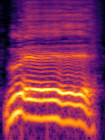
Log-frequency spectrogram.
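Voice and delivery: a nasally bleating taunt to the critics; mocking whine. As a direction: sneer it like a sulky online troll. Mocking online critics' whining.

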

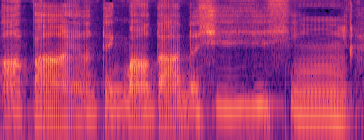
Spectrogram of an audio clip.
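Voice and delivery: put-on very high sweet babyish plea; cutesy girl voice. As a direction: whine sweetly. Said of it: "dizer aos outros". (voz de fofinha muito aguda)

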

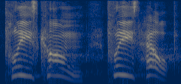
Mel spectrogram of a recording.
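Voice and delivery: a mother crying out to the Lord for her daughter, desperate plea. Acted. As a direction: beg the Lord for help in desperation. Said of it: "It is a".

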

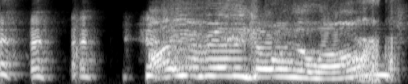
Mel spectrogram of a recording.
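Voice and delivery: high, slow disbelieving question; incredulous. Real, not acted. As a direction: ask it in disbelief.

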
